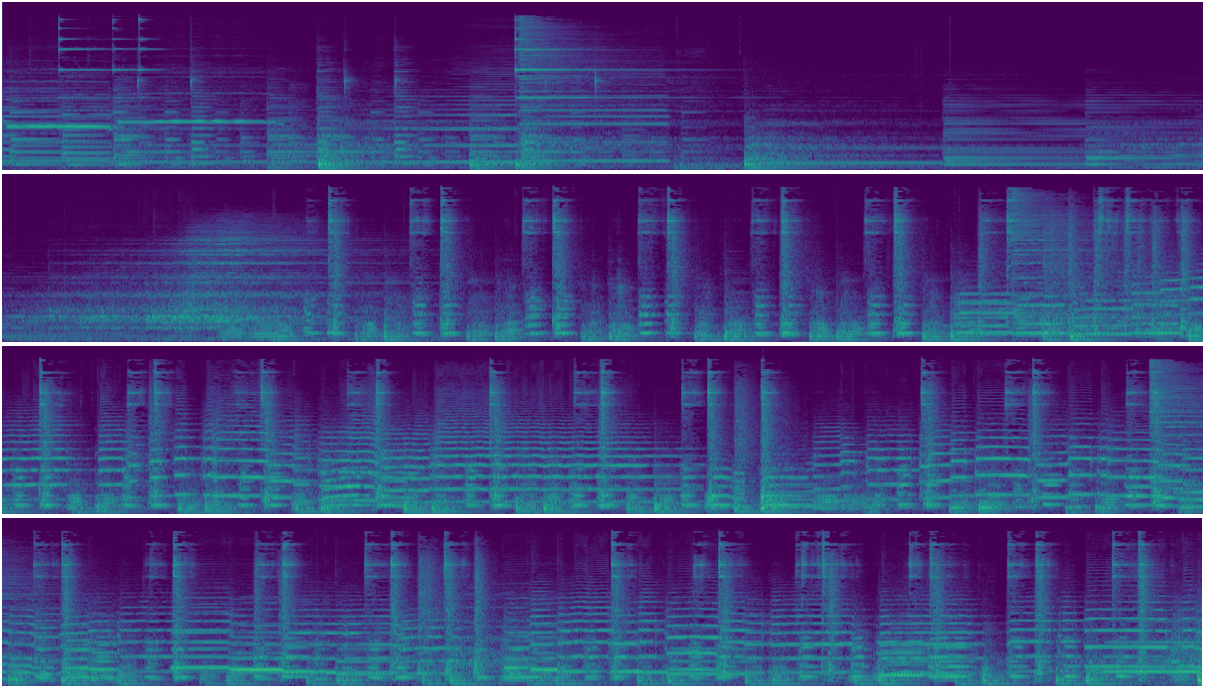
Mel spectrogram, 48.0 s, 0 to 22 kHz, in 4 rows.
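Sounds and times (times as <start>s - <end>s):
trumpet: 0.0s - 7.6s, 12.1s - 48.0s
trombone: 0.0s - 8.1s, 13.1s - 48.0s
sharp percussion strikes: 0.6s - 3.6s, 5.2s - 8.5s, 11.6s - 32.1s, 33.2s - 48.0s
drum and cymbal hits: 4.7s - 8.2s, 12.0s - 32.2s, 33.2s - 48.0s
low bass line: 11.0s - 17.3s, 39.2s - 42.8s.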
